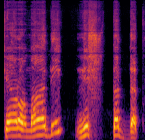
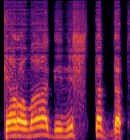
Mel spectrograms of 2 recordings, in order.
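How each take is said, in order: The two takes are said the same way.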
